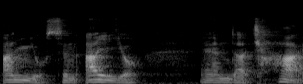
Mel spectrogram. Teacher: These happen all at the same place, at the palatal sort of middle of your mouth.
